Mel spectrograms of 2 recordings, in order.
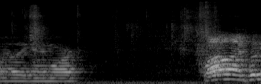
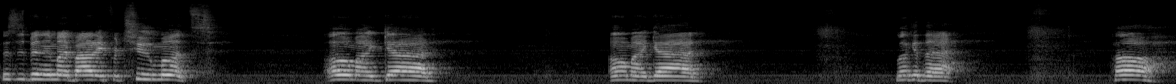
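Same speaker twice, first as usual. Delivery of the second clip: loud, drawn-out cries of disbelief; stunned, can't believe it's out; real amazement; 3 semitones higher, 6 dB louder than usual. Real, not acted. Metal finally out of leg.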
